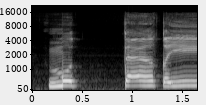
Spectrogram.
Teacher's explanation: এখানে তিন আলিফ টানে নুনকে সাকিন করতে হবে কারণ মদের হরফের বামের হরফে ওয়াকফু হইলে মুদ্দে আরজি তিন আলিফ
